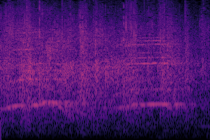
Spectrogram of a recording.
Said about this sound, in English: Come on, clap your hands and take your seats.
